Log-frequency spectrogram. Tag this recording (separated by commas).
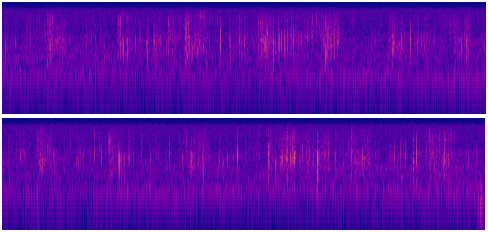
Crackle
